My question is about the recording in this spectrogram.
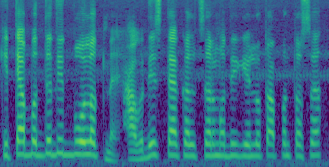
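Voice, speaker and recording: A young man with a fairly high voice tells a tense personal story in an earnest, emotional way. He acts out the words of the people around him. The sound is dry and close, with no room echo. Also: quick pace, a little mellow. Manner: earnest, emotional, re-enacts family members' words. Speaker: guest telling a personal story. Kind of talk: casual interview storytelling.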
